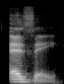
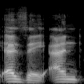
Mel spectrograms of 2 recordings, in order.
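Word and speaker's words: Eze: I say EZ and most people I know say EZ, but then there's just been this random like surge of Eza. And I'm like, when did this come? I don't know where it came from, but I've said EZ. I know people that know him that say EZ. So, I don't understand where Eza come from, but apparently he said that.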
